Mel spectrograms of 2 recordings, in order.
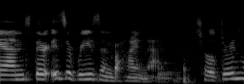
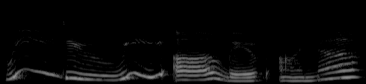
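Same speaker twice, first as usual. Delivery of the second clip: slow, higher sing-song question and answer; reading to a baby; 3 semitones higher, 5 dB louder, slower than usual. Acted. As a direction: draw the baby in with each animal. Reading picture book to baby.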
